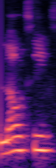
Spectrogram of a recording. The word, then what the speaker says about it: cenote: I know the one Storm pronounces C note, which I know is wrong, okay?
